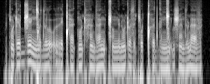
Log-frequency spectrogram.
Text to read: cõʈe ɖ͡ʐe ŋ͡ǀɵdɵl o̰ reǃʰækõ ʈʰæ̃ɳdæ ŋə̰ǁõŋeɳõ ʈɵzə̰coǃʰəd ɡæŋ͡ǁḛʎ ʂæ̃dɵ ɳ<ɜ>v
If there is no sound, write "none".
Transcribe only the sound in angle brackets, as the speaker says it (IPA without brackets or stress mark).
æ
